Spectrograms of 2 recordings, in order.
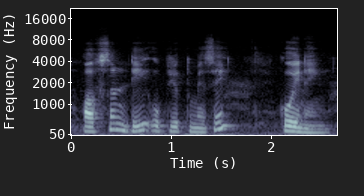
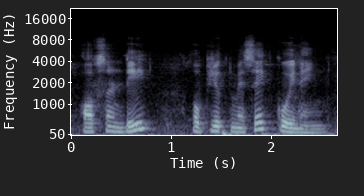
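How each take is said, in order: The two takes are said the same way.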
